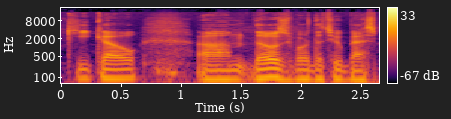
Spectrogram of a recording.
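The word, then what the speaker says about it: Chicco: and kiko ci chi cco chico but i think it's pronounced kiko those were the two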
